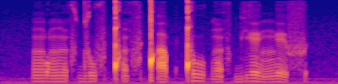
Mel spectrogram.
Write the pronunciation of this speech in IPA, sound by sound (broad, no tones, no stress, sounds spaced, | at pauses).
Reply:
ŋ o ŋ ũ f d u f ǃʼ õ f ǃʼ a p ǃ u ɠ õ f b j e ŋ e f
